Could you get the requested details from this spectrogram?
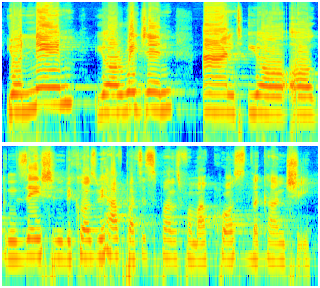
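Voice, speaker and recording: A woman's voice: medium pitch, steady tone, moderate pace, low-quality recording. A woman moderating a public forum, speaking with energy into a handheld mic and leading the audience in call-and-response. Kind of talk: opening remarks at a public forum. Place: conference hall with a seated audience. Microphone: handheld microphone.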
